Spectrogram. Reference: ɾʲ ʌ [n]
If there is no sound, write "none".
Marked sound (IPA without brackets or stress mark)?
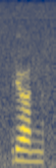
n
